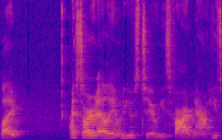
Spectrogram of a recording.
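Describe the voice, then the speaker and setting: In a room with audible echo, a woman talks at a very fast pace in a fairly low voice with fairly even intonation. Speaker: horse vlogger. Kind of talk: casual vlog chat. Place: home room. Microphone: camera far.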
